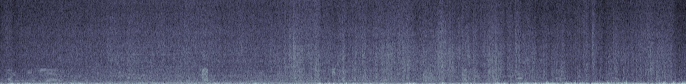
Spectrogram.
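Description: Wind buffeting the microphone over the steady running of fire apparatus engines pumping water to an aerial ladder stream. A steady low hum in the drone fades out about six seconds in.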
